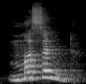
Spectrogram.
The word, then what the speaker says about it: must: यहां पे हमारे पास टी क्या है साइलेंट है टी मस मस नहीं है मस है मस यानी जो हम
